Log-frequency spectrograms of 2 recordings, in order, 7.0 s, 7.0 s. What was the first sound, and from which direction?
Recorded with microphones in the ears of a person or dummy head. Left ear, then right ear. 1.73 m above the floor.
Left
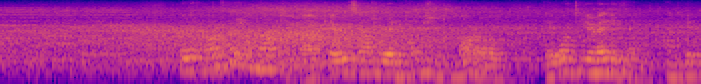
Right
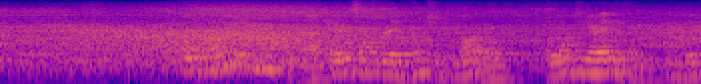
A man speaking, 55° left (ahead or behind).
